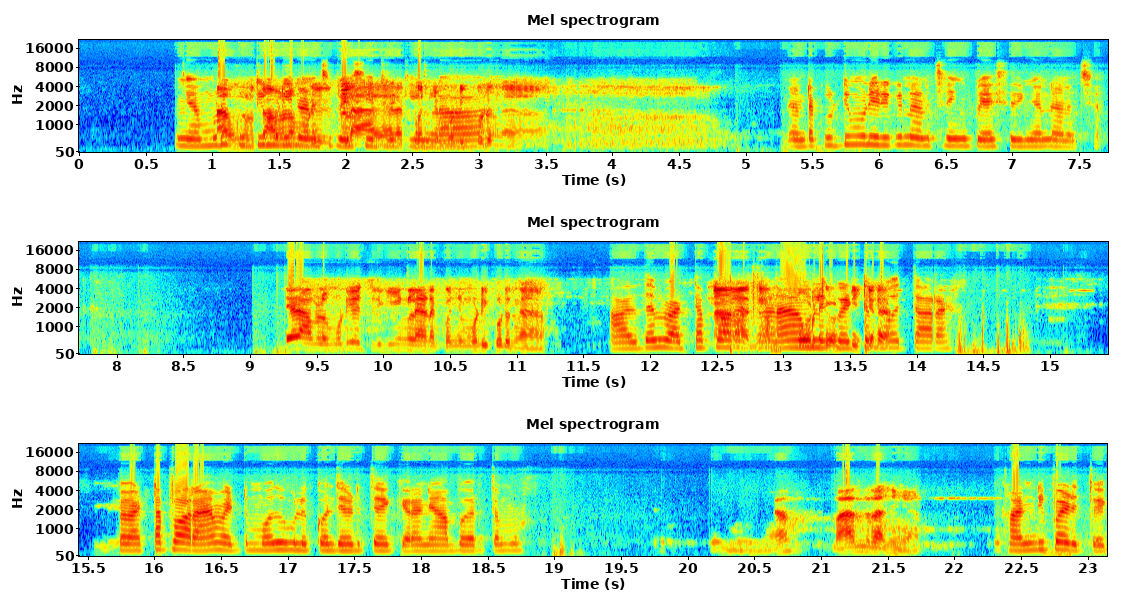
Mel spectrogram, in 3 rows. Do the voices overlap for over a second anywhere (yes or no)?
yes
